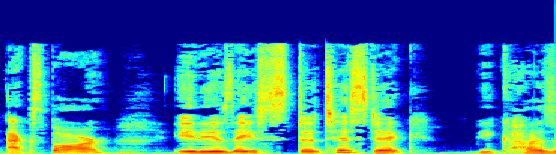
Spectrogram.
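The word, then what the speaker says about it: x̄: simple as xar so if we see the X with the bar on top we just call call it xar it is a statistic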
